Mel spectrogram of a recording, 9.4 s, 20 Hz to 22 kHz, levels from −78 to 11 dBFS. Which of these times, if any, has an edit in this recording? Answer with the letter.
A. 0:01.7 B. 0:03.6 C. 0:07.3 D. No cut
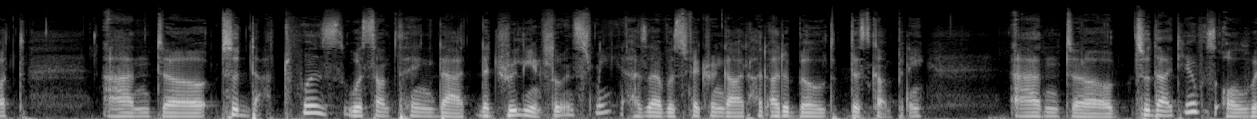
D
